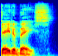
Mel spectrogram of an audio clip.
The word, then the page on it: database: American English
